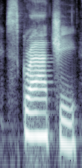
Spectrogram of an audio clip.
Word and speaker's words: scratchy: scratchy 스크래치 아니고요.스 알 때문에 입술을 내밀어서라고 발음해 보세요. scr.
